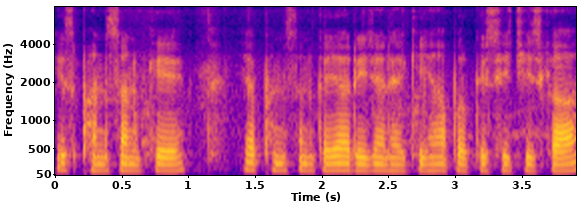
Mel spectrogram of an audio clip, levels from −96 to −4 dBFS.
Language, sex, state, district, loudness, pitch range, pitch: Hindi, male, Chhattisgarh, Kabirdham, -21 LUFS, 115-120 Hz, 120 Hz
